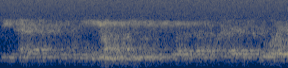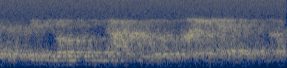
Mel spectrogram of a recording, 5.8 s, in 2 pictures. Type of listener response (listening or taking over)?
listening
